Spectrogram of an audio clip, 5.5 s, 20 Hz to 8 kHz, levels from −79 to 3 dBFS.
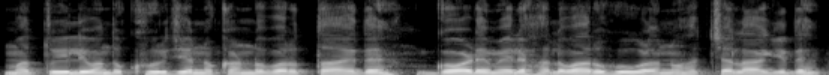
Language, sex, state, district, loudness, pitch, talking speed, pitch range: Kannada, male, Karnataka, Bidar, -15 LUFS, 140 Hz, 130 wpm, 135-140 Hz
